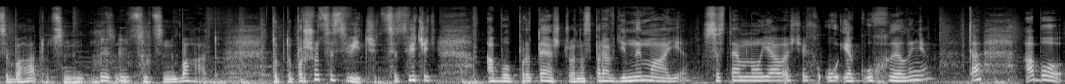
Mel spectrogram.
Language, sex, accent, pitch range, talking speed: Ukrainian, male, native, 110-160 Hz, 145 wpm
